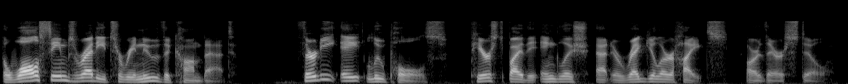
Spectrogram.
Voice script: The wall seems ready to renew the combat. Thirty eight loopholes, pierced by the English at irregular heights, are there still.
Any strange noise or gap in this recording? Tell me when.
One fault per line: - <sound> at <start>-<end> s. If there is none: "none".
none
